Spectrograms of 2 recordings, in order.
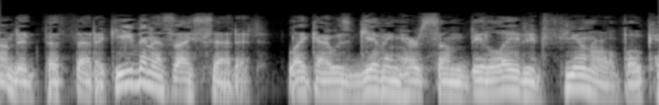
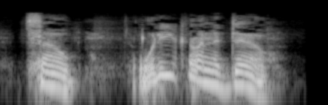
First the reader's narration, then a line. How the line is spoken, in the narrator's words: sighed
